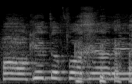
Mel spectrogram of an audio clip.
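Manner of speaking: high mock crowd yell; a hint of an outraged crowd; imitating angry crowd. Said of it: "everyone's like".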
